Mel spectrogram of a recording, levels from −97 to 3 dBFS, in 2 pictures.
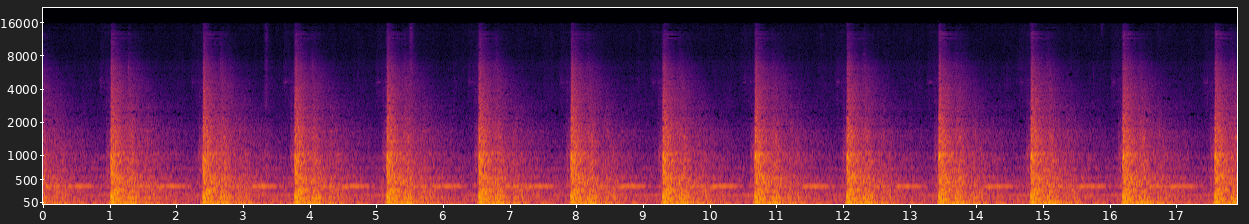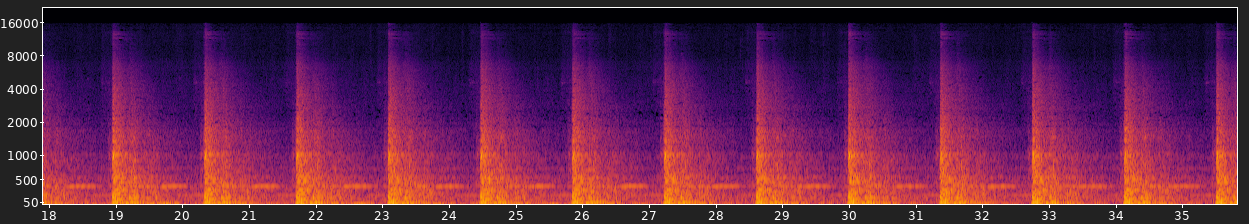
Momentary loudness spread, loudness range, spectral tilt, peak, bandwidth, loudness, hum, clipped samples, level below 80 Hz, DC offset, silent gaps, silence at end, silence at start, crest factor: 15 LU; 1 LU; -7.5 dB/octave; -4 dBFS; 13.5 kHz; -26 LUFS; none; under 0.1%; -28 dBFS; under 0.1%; none; 0 s; 0 s; 20 dB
